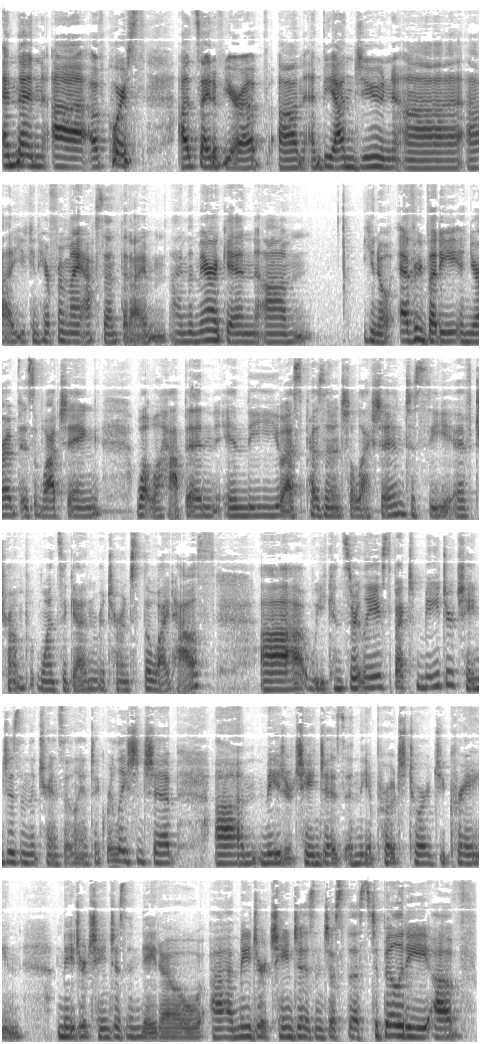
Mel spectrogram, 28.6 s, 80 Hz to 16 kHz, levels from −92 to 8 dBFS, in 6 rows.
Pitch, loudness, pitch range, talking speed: 185 Hz, -19 LUFS, 180-205 Hz, 170 wpm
